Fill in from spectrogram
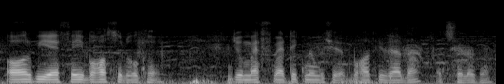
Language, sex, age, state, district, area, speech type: Urdu, male, 30-45, Uttar Pradesh, Lucknow, urban, spontaneous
